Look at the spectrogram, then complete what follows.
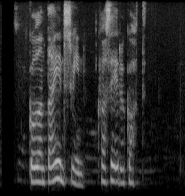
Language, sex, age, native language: Icelandic, female, 13, Icelandic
